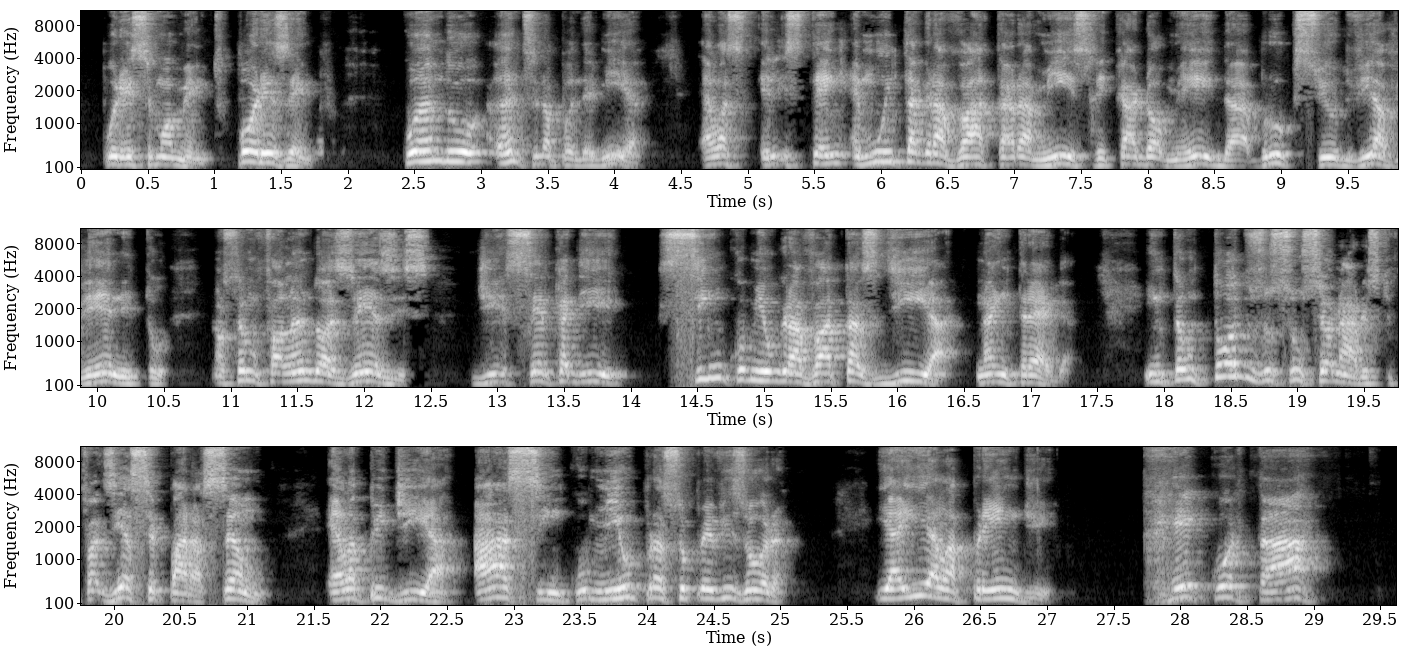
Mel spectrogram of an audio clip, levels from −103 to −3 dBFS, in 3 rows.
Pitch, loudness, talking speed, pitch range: 195 Hz, -15 LUFS, 115 wpm, 170-275 Hz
